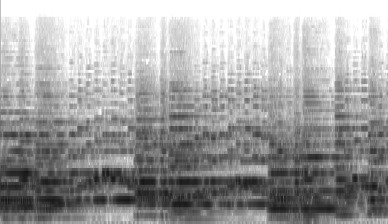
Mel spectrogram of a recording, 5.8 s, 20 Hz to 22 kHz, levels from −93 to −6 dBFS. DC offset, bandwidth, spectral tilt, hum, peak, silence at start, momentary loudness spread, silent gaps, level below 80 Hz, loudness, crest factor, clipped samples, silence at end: under 0.1%; 9.6 kHz; -6.5 dB/octave; none; -4 dBFS; 0 s; 6 LU; none; -64 dBFS; -18 LUFS; 14 dB; under 0.1%; 0 s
